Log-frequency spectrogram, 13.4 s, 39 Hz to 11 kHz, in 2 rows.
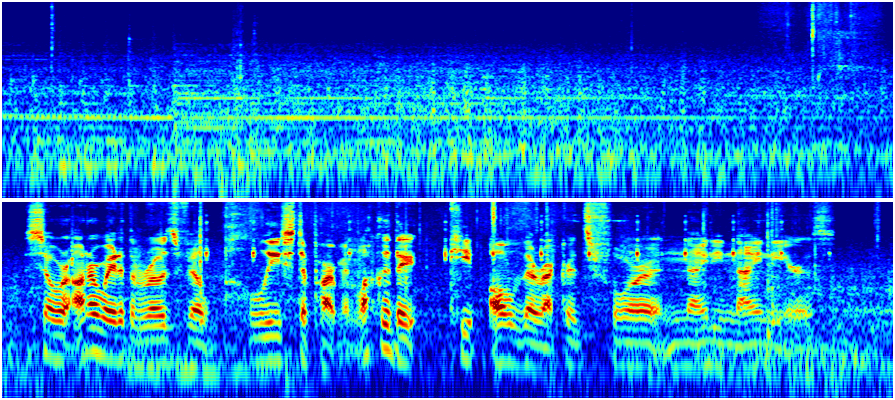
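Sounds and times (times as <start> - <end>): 
car engine drone in a moving car cabin: 0.0 - 13.3
low road rumble in a moving car cabin: 0.0 - 13.3
speech: 6.9 - 13.0
light ticks in a car cabin: 8.2 - 13.3.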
